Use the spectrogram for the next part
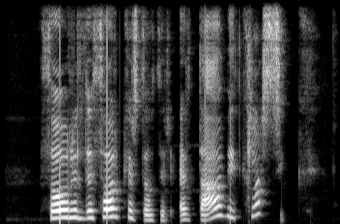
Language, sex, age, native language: Icelandic, female, 40-49, Icelandic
